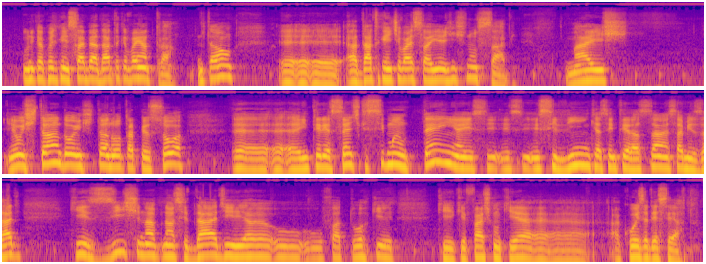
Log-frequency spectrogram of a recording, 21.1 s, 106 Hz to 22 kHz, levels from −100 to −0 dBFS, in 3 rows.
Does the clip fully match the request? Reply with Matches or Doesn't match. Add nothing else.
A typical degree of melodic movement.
Matches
